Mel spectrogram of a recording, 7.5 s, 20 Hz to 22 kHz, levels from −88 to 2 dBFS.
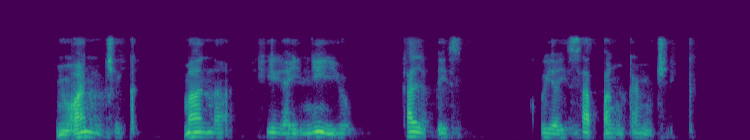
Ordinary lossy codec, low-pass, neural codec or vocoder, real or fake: Opus, 32 kbps; 7.2 kHz; vocoder, 22.05 kHz, 80 mel bands, WaveNeXt; fake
